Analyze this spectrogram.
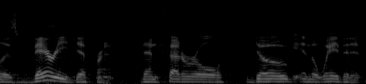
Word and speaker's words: Doge: known as do now some people are pronouncing it Doge because of the you know old school clerical implications I prefer dog but in late 2013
